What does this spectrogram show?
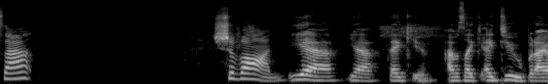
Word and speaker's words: Siobhan: You ever see that name that looks like Seopan? It's like s I Yeah. Do you know how to pronounce that? Siobhan.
